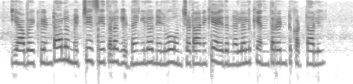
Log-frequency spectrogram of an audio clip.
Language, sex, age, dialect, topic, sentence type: Telugu, female, 41-45, Central/Coastal, agriculture, question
